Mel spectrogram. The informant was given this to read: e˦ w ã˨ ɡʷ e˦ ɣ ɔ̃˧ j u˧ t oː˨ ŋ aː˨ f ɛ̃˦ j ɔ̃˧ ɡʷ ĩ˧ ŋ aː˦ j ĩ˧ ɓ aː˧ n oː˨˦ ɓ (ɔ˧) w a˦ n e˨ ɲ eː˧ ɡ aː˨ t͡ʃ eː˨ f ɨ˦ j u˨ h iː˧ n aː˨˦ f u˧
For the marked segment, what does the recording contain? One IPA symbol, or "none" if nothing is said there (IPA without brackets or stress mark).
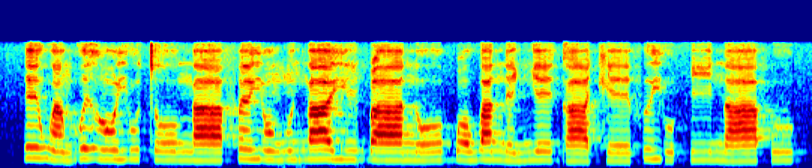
ɔ˧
